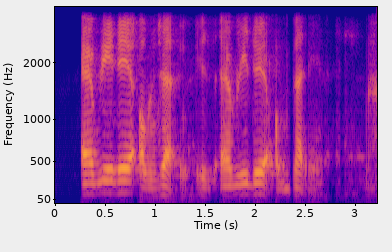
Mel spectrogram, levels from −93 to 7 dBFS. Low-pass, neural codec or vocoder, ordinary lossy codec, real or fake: 3.6 kHz; codec, 16 kHz, 2 kbps, X-Codec, HuBERT features, trained on general audio; none; fake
